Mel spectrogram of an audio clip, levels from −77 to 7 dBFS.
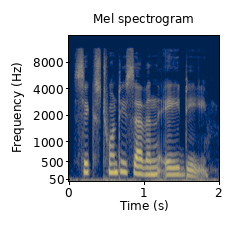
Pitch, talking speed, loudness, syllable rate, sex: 190 Hz, 150 wpm, -16 LUFS, 1.7 syllables/s, female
